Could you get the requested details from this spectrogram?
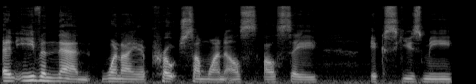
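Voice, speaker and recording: Speaking at a fairly slow pace, a man has a bright, sharp tone in a dry sound with no echo. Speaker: psychic medium vlogger. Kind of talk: casual vlog chat. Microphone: phone near.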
